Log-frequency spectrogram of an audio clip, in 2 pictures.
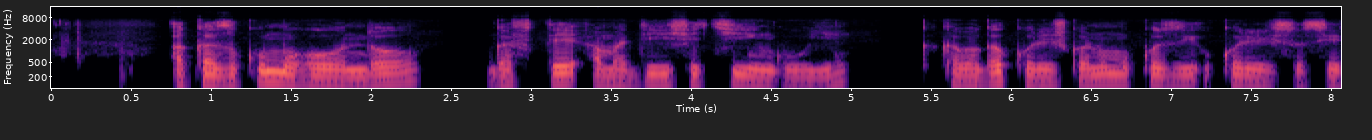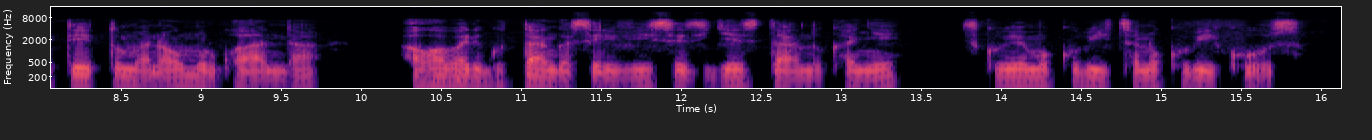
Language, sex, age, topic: Kinyarwanda, male, 18-24, finance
